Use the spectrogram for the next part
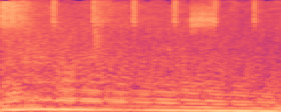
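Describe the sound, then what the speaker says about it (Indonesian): A car engine revs up briefly through a dual exhaust, a deep, loud, steady rumble rising slightly in pitch. "kita geber dikit ya"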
